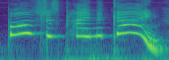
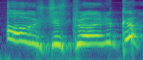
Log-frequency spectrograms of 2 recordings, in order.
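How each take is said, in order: First: High-pitched mocking whine; mock a partner's feeble excuse, pitched way up; exaggerated squeaky self-defence; whiny husband imitation. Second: Louder, moderately raised mocking voice; mock the excuse with more volume, less squeak; put-on protesting partner; toned-down husband imitation. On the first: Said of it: "I don't speak like that". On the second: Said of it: "Yeah, that's better".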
